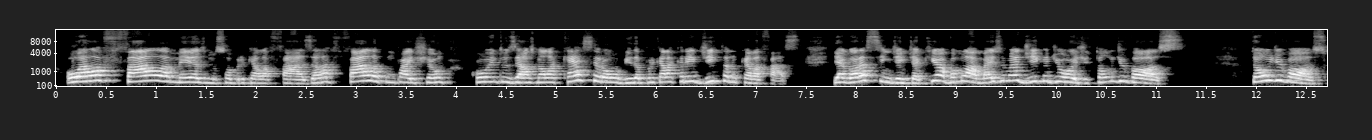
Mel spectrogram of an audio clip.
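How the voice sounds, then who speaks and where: A woman teaching an online lesson on body language as a communication coach, talking loudly and emphatically and often checking in with the audience. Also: high-pitched. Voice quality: loud, projecting voice. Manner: emphatic, with frequent "né?" and "gente". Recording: roomy echo.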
